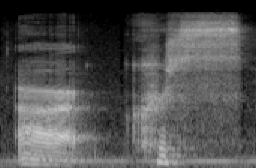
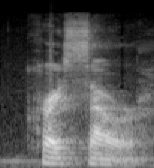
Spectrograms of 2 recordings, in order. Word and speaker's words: Chrysaor: There was Chrysao. How do you say that? Chrysaor. I forget. I did not remember that I spelled that as an R.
